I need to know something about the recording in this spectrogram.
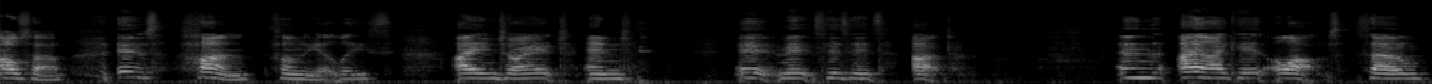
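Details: Woman with dysarthria that began after she became ill, speaking during her ongoing speech recovery, in which speech therapists recommended singing practice; dysarthria.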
